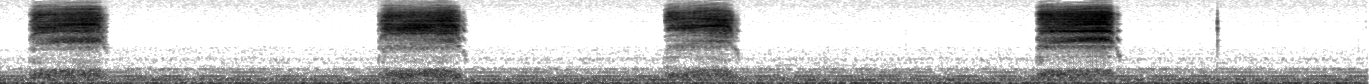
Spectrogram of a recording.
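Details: Wild barn owl adult delivering a large rat to its fledgling in a nest box: four loud, breathy hiss bursts at irregular gaps, followed by a faint click.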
